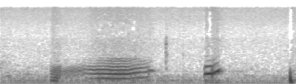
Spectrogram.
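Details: Female Maltese dog making funny sounds indoors: a wavering, nasal, moan-like whine lasting about a second, then a brief upward yelp, while a person quietly tells her to be good.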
